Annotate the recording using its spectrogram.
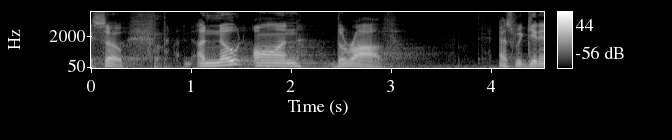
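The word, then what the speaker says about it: Rab: So you'd pronounce that B, R-A-B. You'd pronounce it more like a V, so Rav, something like that.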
